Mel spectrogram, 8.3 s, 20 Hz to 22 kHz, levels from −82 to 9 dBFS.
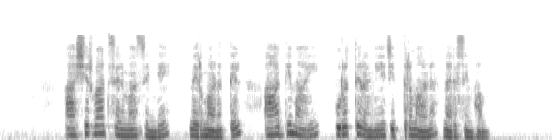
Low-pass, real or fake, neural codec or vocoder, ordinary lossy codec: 19.8 kHz; fake; vocoder, 44.1 kHz, 128 mel bands, Pupu-Vocoder; AAC, 24 kbps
